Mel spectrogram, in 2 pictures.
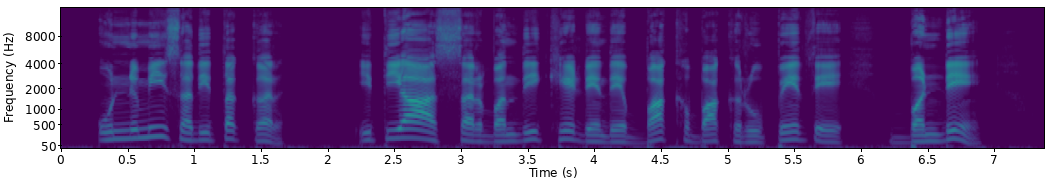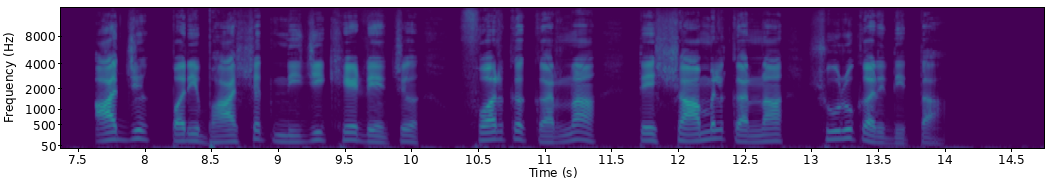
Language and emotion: Dogri, neutral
